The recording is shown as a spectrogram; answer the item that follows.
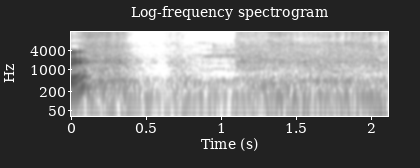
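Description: A man's voice ends a word at the very start, then quiet room tone.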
